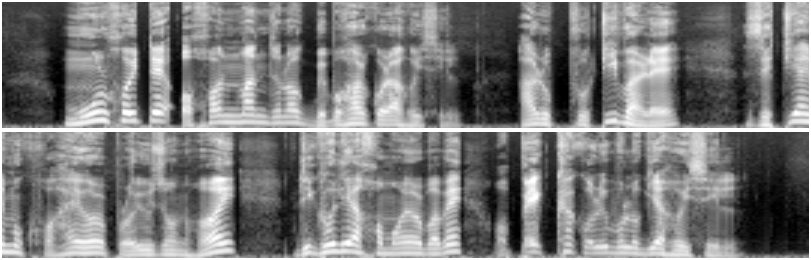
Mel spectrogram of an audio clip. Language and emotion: Assamese, disgusted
